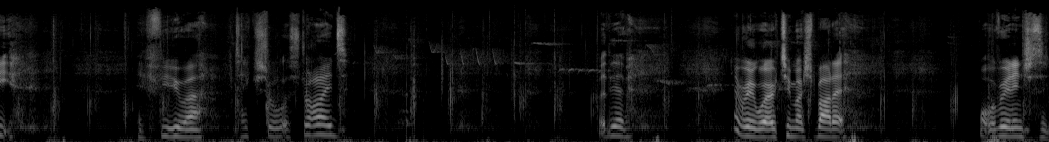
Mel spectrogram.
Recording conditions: outdoors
